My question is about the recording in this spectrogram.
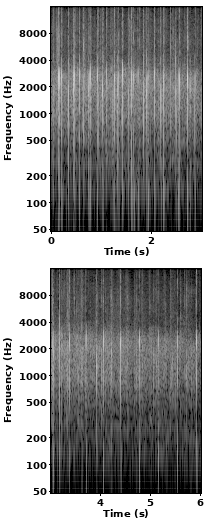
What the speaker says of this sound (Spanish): un aplauso para vosotras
